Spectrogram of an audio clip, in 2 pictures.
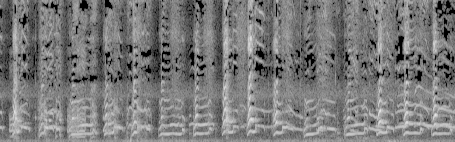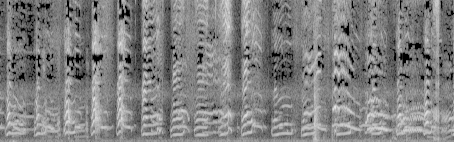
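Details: Group of Pembroke Welsh Corgi puppies singing, a dense chorus of short wavering howls, high yips and whimpers overlapping rapidly throughout.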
